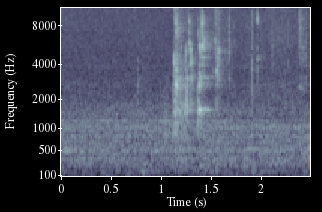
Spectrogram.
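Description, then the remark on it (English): A quiet sip from a drink: a couple of brief, wet slurping sounds close together, soft against a low steady background hiss, with no talking. “Hold on, I'm going to take a sip of my drink.”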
